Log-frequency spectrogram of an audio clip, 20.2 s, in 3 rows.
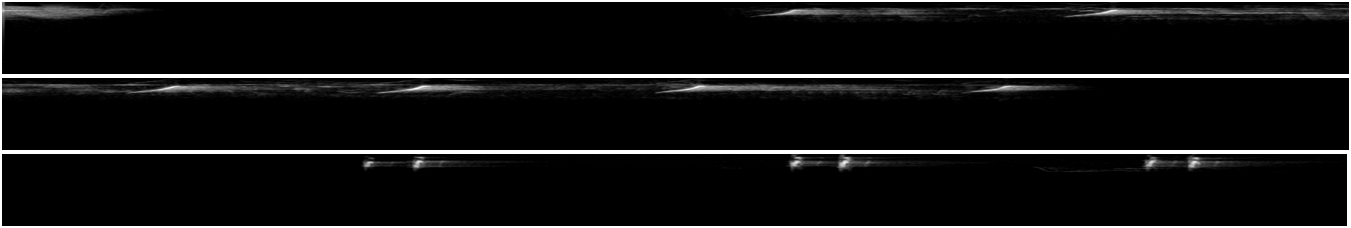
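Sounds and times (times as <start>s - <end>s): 
common chaffinch Fringilla coelebs singing: 3.8s - 11.8s.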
